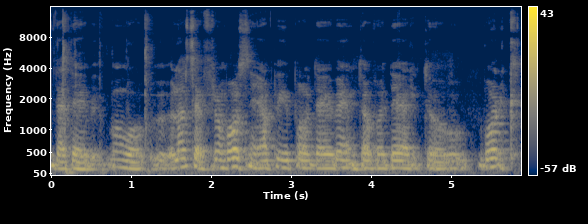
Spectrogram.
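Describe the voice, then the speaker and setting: With a Croatian accent, a woman speaks at a very slow pace in a very deep, low pitch with fairly even intonation, against noticeable background noise. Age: 80s+. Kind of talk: interview answer. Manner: hesitant, halting.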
